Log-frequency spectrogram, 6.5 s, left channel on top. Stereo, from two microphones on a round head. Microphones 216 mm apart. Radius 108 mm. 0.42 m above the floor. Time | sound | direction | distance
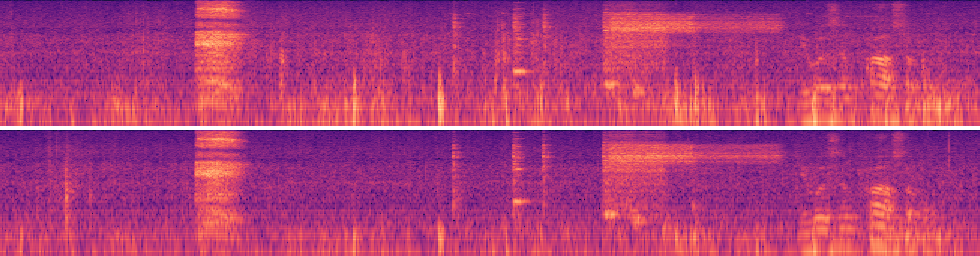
1.3 | a cough | 10° right (ahead or behind) | 0.8 m
3.0 | a hiss | 45° right (ahead or behind) | 1.7 m
5.3 | a man speaking | 10° right (ahead or behind) | 1.6 m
